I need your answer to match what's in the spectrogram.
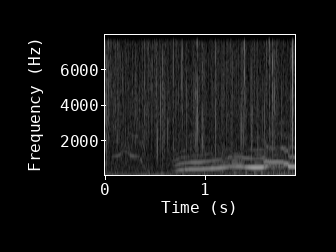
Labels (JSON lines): {"label": "biophony", "recorder": "SoundTrap 300"}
